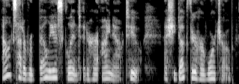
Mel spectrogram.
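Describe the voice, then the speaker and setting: A woman's voice: mid-range voice, moderate pace, warm tone, slightly rough, no echo, studio quality. A woman reading scripted fiction as an audiobook narrator.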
